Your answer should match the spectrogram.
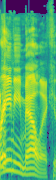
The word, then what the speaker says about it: Rami Malek: It's Rami. Rami Malek. – I can't say his name. I tried. – It's Rami Malek. It's not that hard.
